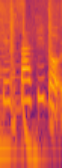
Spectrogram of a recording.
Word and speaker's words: Despacito: 歌名 Despacito 中文释义慢慢的 D E S P A C I D O 读作 Despacito。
